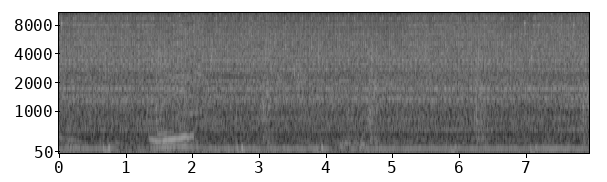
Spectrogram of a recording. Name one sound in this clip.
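A small diesel engine idles steadily.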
